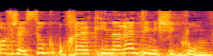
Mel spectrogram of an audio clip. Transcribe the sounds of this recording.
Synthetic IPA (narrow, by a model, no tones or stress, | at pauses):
ofʃeisukuχelekimeʁent̪imiʃikʰum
